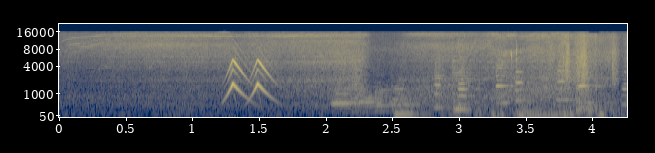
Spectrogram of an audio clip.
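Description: Edited-in comedy sound effects and background music: a rising whoosh, then two quick cartoon pitch sweeps that go up and come straight back down, followed by a light tune of short plucked notes.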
